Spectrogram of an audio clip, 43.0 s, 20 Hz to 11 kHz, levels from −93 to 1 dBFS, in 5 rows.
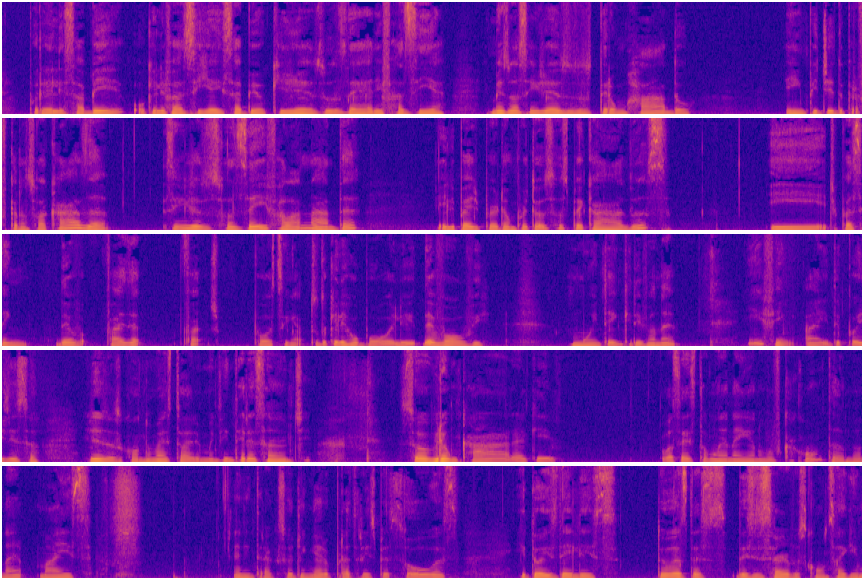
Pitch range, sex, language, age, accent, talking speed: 170-200 Hz, female, Portuguese, 10-29, Brazilian, 140 wpm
